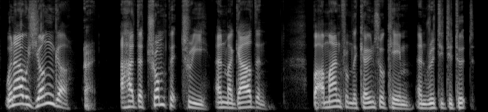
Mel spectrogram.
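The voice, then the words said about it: Put-on Scottish accent. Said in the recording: “It's in a Scottish accent... Scottish accent again... I'll do the accent... That is an accent-heavy joke.”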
